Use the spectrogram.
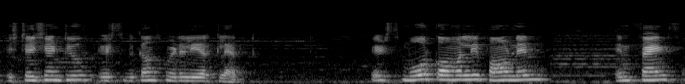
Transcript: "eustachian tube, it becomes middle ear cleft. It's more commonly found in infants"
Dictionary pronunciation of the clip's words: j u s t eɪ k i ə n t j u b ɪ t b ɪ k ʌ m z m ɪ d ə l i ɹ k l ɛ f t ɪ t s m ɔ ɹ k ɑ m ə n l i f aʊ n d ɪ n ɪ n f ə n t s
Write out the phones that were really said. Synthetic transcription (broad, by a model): s t eɪ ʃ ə n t j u ɪ t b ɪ k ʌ m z m ɪ d ə l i ɹ k l ɛ f t ɪ t s m ɔ ɹ k ɑ m ə n l i f aʊ n d ɪ n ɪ n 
